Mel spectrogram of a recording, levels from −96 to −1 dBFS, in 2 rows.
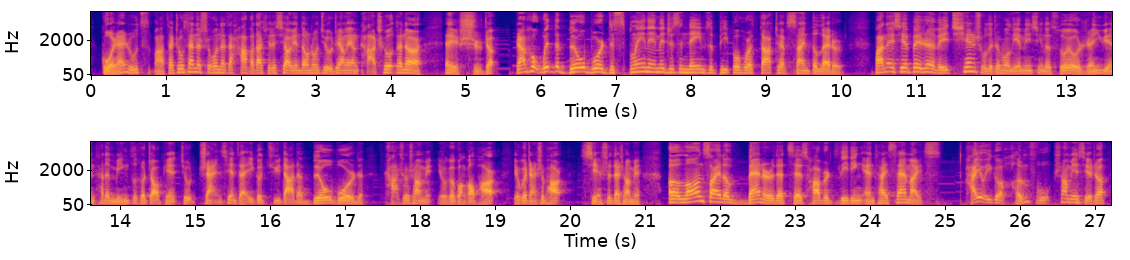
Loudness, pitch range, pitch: -21 LUFS, 115-150 Hz, 125 Hz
